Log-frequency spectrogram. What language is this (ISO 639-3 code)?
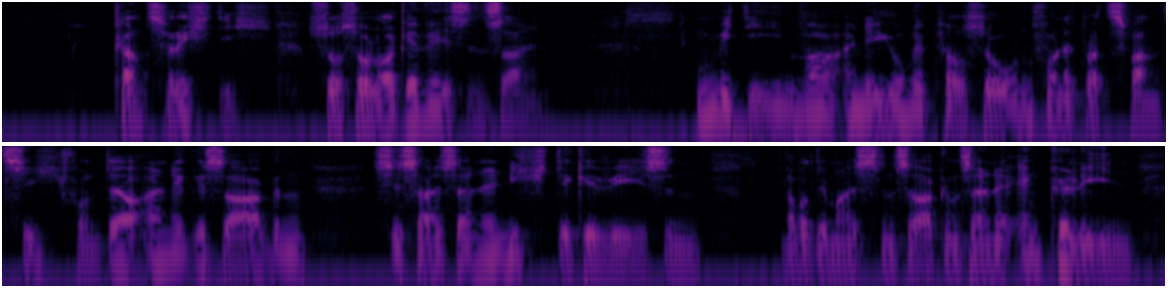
deu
